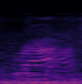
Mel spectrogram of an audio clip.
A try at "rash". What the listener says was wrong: Say it again, but don't say k. Say it again, but don't say k. So if I say crash, and then I tell you to say it again, but don't say k, the word is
